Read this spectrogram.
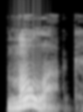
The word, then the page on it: moloch: British English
